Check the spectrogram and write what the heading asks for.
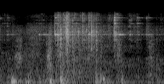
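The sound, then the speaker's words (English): A dog whimpers in a string of thin, high-pitched whines and breathy snuffles, fairly soft and continuous over a couple of seconds, with no one talking. “hey, puppy dog, how's it going?”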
